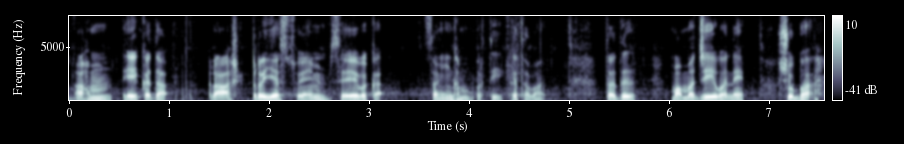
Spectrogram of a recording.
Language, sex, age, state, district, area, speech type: Sanskrit, male, 18-30, Karnataka, Chikkamagaluru, rural, spontaneous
